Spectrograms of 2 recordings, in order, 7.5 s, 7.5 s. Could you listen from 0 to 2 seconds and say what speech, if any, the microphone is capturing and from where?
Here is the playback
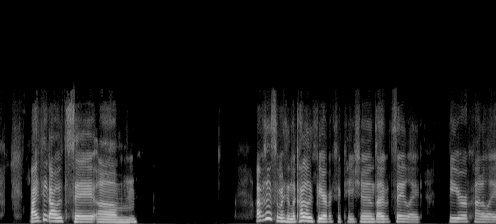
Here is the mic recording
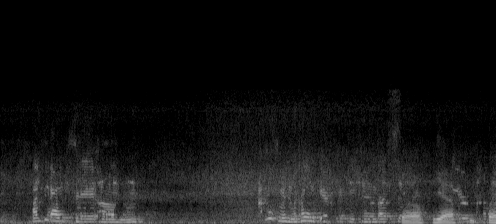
echo only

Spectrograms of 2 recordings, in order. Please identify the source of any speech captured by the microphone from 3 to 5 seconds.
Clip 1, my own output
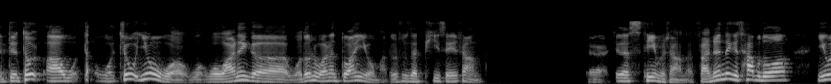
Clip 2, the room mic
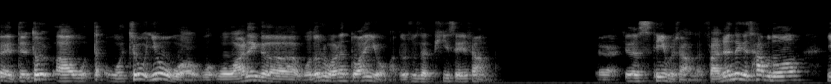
echo only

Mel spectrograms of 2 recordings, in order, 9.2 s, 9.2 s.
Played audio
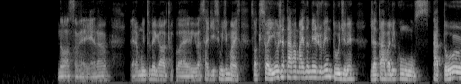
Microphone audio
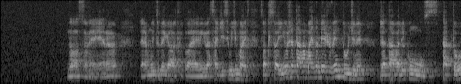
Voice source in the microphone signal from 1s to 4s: echo only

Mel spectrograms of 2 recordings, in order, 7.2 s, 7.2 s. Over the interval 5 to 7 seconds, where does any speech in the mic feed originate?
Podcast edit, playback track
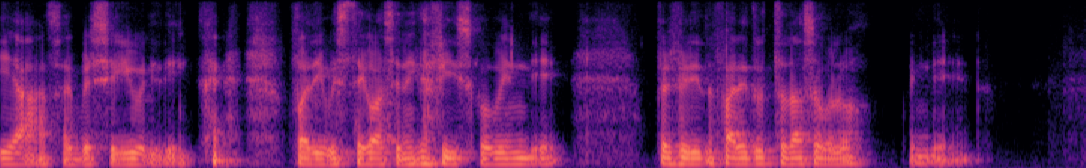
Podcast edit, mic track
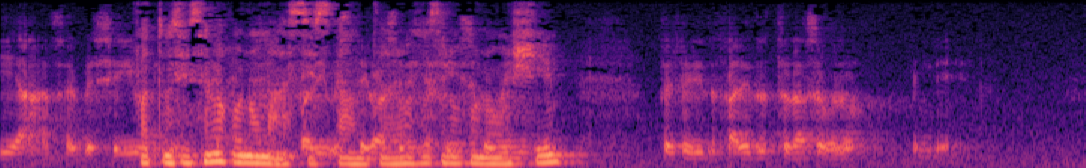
echo only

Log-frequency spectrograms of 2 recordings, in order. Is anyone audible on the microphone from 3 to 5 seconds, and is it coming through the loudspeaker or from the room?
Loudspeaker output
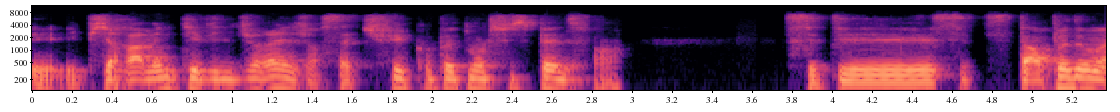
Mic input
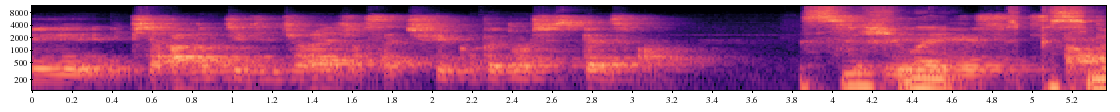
both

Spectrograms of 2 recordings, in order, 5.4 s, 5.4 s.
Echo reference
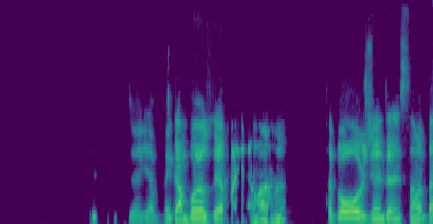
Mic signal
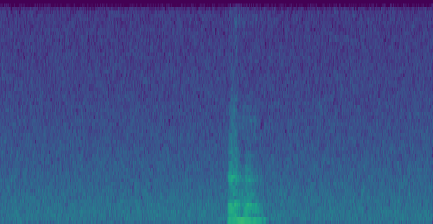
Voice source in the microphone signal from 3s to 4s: user only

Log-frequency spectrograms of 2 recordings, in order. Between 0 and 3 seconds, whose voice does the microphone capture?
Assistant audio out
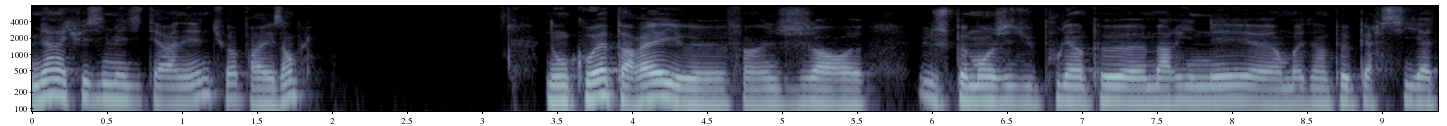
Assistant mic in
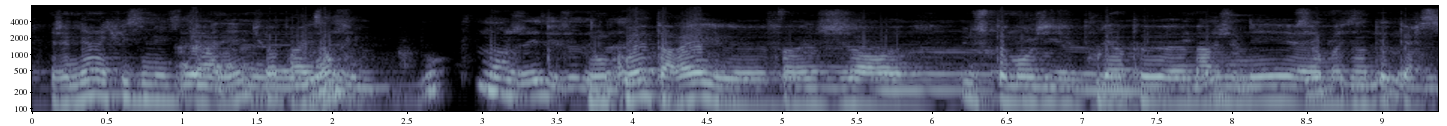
both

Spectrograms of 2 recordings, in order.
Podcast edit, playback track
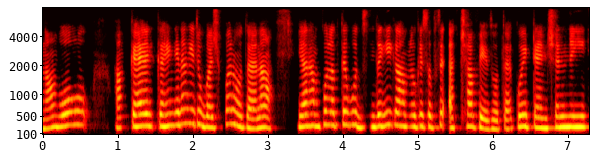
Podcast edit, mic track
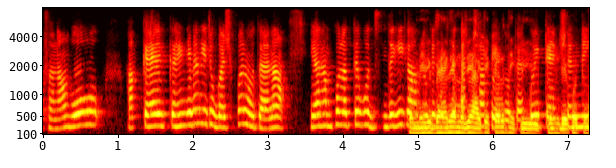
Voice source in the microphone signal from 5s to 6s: both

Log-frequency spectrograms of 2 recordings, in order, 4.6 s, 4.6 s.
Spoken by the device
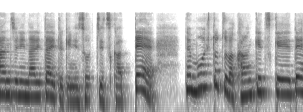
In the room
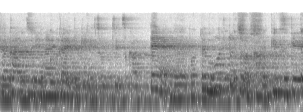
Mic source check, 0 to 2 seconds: both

